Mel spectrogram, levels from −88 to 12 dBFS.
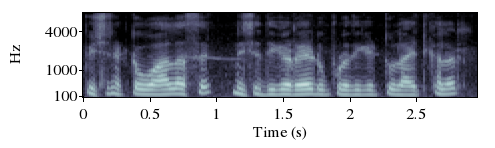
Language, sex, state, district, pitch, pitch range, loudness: Bengali, male, Tripura, West Tripura, 175 Hz, 165-190 Hz, -15 LUFS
